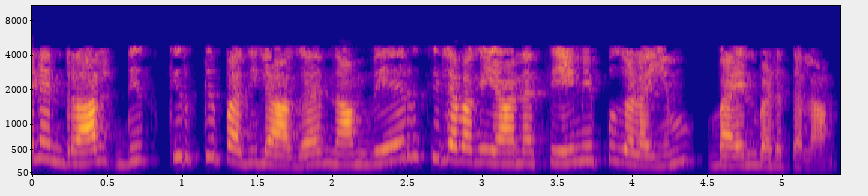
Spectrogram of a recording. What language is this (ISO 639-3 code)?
tam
